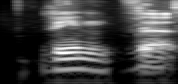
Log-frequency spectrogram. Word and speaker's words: vinter: vinter Vinter.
